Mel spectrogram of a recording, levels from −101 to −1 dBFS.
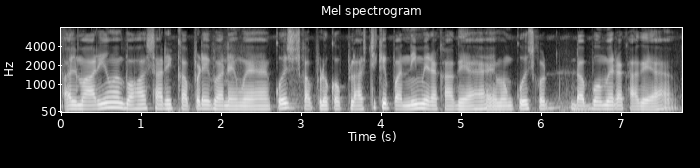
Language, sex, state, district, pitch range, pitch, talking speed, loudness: Hindi, male, Jharkhand, Garhwa, 120-145 Hz, 130 Hz, 200 wpm, -15 LUFS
